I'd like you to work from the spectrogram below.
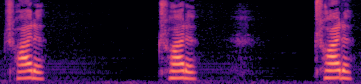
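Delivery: "try to" linked, the t of "to" a quick flap; American flap T. Shown as a demonstration. Teacher showing American pronunciation, "try to" with flap T. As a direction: say "try to" almost like "try-duh". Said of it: "美式发音当中独有的flap T".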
